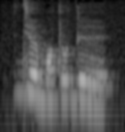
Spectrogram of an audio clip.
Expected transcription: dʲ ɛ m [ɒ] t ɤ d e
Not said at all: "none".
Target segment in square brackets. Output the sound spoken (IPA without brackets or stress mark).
ɒ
